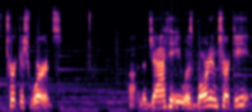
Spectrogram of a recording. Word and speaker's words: Necati: to introduce our speaker najati al khan and you'll note that the c there in his first name is pronounced like a j that's the standard pronunciation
